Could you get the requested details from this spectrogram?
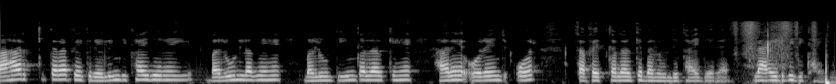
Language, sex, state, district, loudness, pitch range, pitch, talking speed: Hindi, female, Uttar Pradesh, Jalaun, -18 LUFS, 180-205 Hz, 195 Hz, 235 wpm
